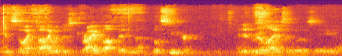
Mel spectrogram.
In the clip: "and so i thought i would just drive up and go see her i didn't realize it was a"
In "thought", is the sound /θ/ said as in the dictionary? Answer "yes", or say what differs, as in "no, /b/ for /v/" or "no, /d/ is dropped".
yes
